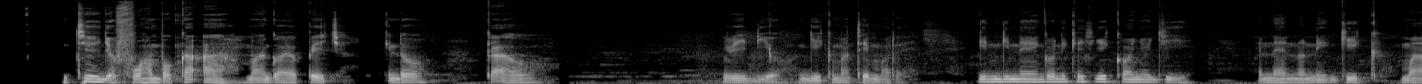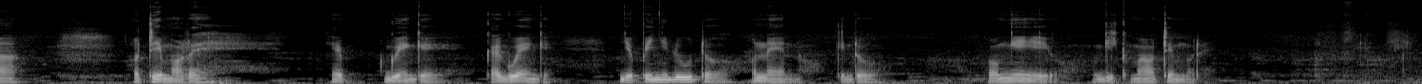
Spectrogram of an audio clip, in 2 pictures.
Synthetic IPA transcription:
tjed͡ʒɔfwambɔkaʔamaɡajɔpet͡ʃḁ | kendokaɔ | vidioɡikmatɪmɔɾɛ | ɡɪnɡineŋɡoniket͡ʃɡɪkɔɲɔd͡ʒi | ɛnɛnɔnɪɡikma | ɔtɪmɔɾɛ | kɛɡwɛŋɡɛ | kaɡwɛŋɡɛ | d͡ʒopiɲdutoːnɛnɔkendo | ŋejo̰ɡikmaɔtɪmɔ̰ɾɛ

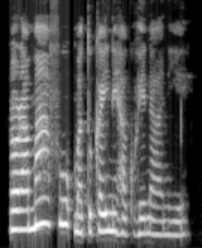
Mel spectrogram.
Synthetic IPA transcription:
nɔɾamafumatukainɛɦakuɦɛnaːniɛ

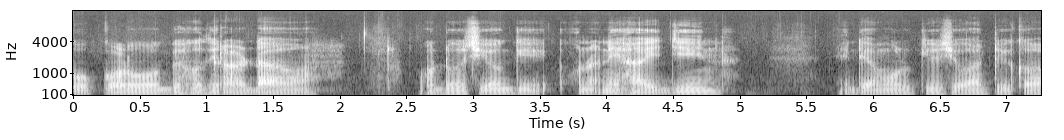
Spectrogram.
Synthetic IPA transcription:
ɔkɔɽuɔɡɛɦud̪iɾa̰ɖaɔ | ɔdɔsiɔɡɛ̰ɔna̰ʔnɛɦajd͡ʒin | ɛ̰dɛamɔɾukiɔsiɔwat̪uika

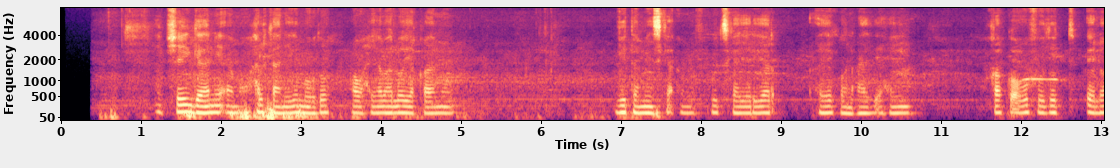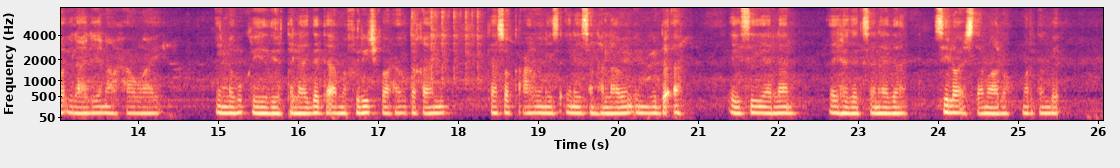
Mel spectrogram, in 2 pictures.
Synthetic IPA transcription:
ʃɛjɡaːnɪʔɐmɐhɐlkʰaːnɛjɐmʊqðɔwaːwɑħjaːβɐhɐlɔːjɑqɑːnɔ | vit̪ʰɐmiːnskʰɐʔɐmɐfuːt̪skʰɐjɐrjɐr | ɐjɐɣɔːnʕɑːðɪ̰ɐhɛjn | qɐb̚kʰɐ̰ʊ̰ɣʊfʊðʊd̪ɛːlɔːʔɪlaːlɪjɐnɐwɑħɑːwɑːjɛ | ɪnlɐɣʊkʰɛːðɪjɔt̪ʰɐlaːɣɐd̪ɐːmɐfɪlit͡ʃkʰɐwɑħɑːʊt̪ʰɐqɑːnɪd̪kʰaːsɔːkʰɐʕɑːwɐnɛjsɐʔɪnɛjsɐnɦɐlaːwɛnʔɪnmʊd̪ɐʔɐh | ɛjsijaːlːaːn | ɛjɦɐɣaːɡsɐnaːðaːn | sɪlɔːɪst̪ʰɪʕmaːlɔmɐrd̪ɐmbɛ

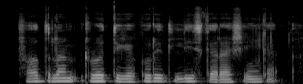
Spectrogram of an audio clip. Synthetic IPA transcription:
fɑd̪ˤlɐnrɔːt̪ɪɣɐkʰʊɾɪd̪liːskʰɐɾaːʃiŋkʰɐ

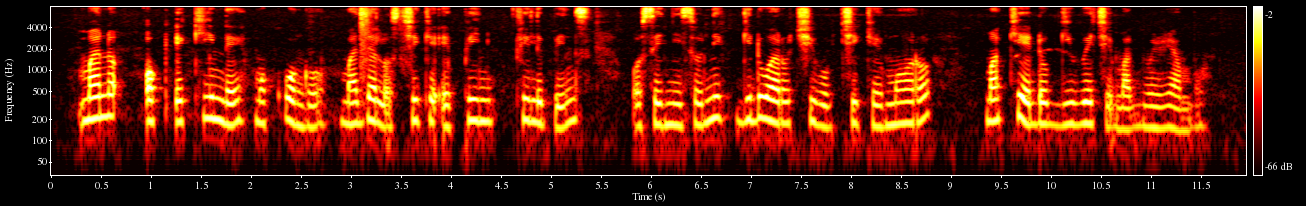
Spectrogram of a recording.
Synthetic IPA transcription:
manɔ | ɔkekʰindemɔkwoŋɡomad͡ʒalɔ̰st͡ʃikeʔepiɲfilipins | oseɲisoniɡɪdwaɾot͡ʃiwot͡ʃikemɔɾɔ | makʰedoɡiwet͡ʃḛmaɡ̚miɾiambo

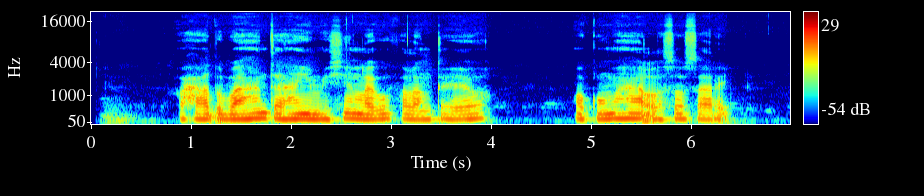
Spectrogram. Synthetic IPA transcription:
wɑħɑːd̪ʊbaːɦɐnt̪ʰɐɦɛjmɪʃɪnlɐɣʊfɐlɐŋkʰɛːjɔ | hʊkʰʊmɐɦɐlɐ̰sɔːsaːɾɛ̰j

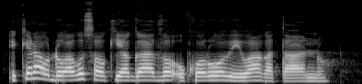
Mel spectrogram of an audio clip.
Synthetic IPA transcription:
ekeɾaodɔwaɣosɔːkiaɡaːðɔʔokɔɾwɔwewaɣataːnɔ

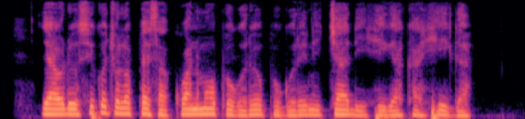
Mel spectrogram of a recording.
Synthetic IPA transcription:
jaodosikot͡ʃʊlɔpɛsakwanmaopoɡoɾeopoɡoɾenɪt͡ʃadihɪɡakahɪɡa

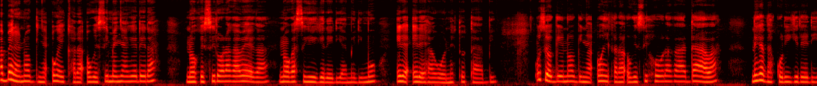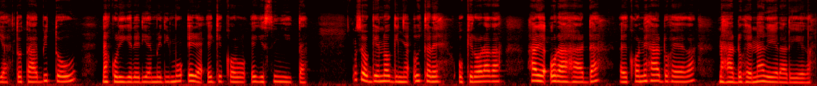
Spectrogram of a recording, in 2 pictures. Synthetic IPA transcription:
abɛɾɛnɔɡiɲaʔoɣaikʰaɾaʔoɣesimɛɲaɣeɾeɾa | naɣesiɾɔɾaɣawɛɣanɔɣasiɣeɣeɾeɾiameɾimo | eɾeaʔeɾɛɦaɣwɔnetotaːbi | osiɔɡenɔɡiɲaʔoɣaikaɾaʔoɣesihoɾaɣadaːβaneɣɛðakoɾiɣeɾeɾiatotabitou | nakoɾiɣeɾeɾiameɾimoʔeɾeaʔeɡekɔɾɔʔeɣesiɲita | osiɔɡenɔɡiɲaʔoikaɾɛokeɾɔɾaɣa | haɾeaʔoɾaɦada | aekʰɔneɦadoɦɛɣa | naɦadoɦɛnaɾeɾaɾeɣa

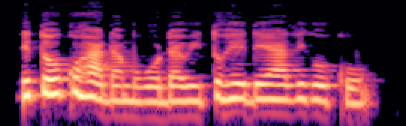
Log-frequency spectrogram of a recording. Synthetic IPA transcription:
netokoɦadamoɣodawitoɦeːdeaðiɣoko

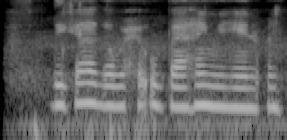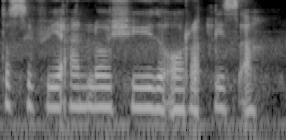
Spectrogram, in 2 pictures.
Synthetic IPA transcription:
d̪ɪɣaːɣɐwɑħɑ̰jʔʊbaːɦɐnjɪɦiːnʕʊnt̪ʰɔsɪfiːʕɑnlɔːʃiːðɔʔɔːrɑqiːsɐ̰h

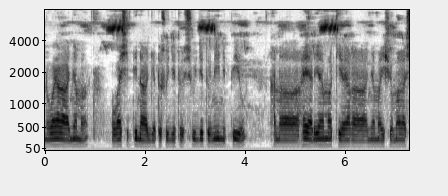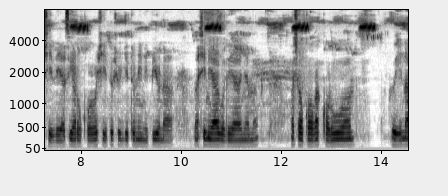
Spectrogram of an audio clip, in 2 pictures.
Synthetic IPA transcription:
nowajaɣaɲamaoɣaʃitinaɣiatosud͡ʒetoʃud͡ʒetoninipio | kʰanahɛjaɾeamakeɔjaɣaɲamaiʃiɔmaɣaʃeðeasiɣaɾokʰoɾwɔʃetoʃud͡ʒetoninipiona | maʃiniaɣoðeaɲamaaʃɔkɔːɣakɔɾoɔ | ena

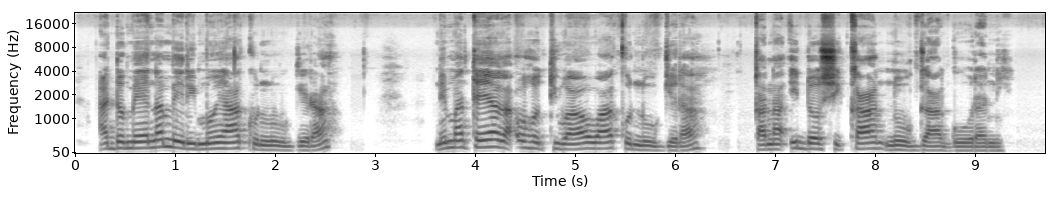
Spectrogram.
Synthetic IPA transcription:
adomɛːnameɾimɔjakonuːɡeɾa | nematɛaɣaʔoɦɔtiwaɔwakonuːɡeɾa | kanaʔidɔʃikanuːɡaɡoːɾane

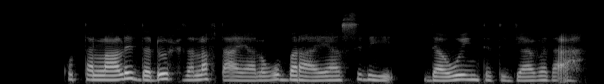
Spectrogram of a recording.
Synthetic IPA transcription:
kʰʊt̪ʰɐlːaːlɪd̪ɐɖuːħd̪ɐlɐft̪ʰɐːjaːlɐɣʊbɐɾaːjaːsɪðiː | d̪aːwɛjnt̪ʰɐt̪ʰɪt͡ʃaːβɐðɐ̰ʔɐh

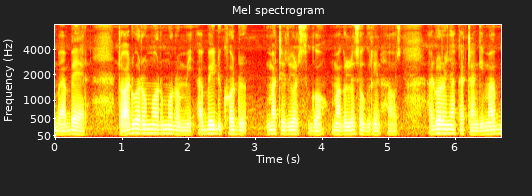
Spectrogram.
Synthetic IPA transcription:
babɛrtɔadwaɾomɔrmɔɾomiʔa̰bedkʰɔd | matiɾiɔlsɡɔmaɡlosoɡɾinhawsa̰dwaɾoɲakataŋɡima

